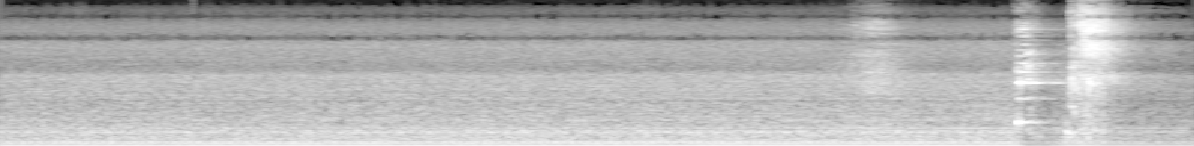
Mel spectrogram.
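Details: Deliberately induced sneeze: steady background hum, then one sudden sharp sneeze near the end with a short breathy follow-through; sneeze.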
